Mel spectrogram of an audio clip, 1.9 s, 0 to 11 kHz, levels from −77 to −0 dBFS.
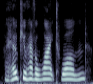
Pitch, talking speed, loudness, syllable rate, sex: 205 Hz, 225 wpm, -16 LUFS, 5.1 syllables/s, female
